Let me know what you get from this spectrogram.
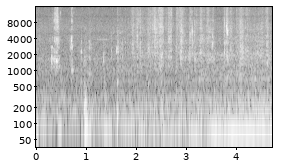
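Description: A person chewing French fries close to the microphone: small wet mouth clicks and crackles. A low rumble rises about three seconds in.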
